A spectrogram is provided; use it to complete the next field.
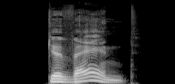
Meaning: past participle of wähnen
- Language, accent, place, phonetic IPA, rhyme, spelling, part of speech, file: German, Germany, Berlin, [ɡəˈvɛːnt], -ɛːnt, gewähnt, verb, De-gewähnt.ogg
